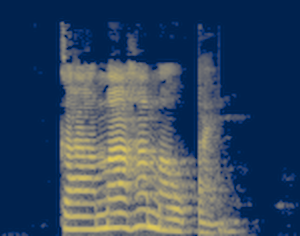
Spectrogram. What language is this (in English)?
Rukai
